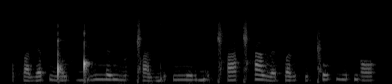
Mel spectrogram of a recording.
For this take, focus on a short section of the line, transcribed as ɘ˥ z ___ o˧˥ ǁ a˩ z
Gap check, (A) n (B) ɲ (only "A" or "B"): B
